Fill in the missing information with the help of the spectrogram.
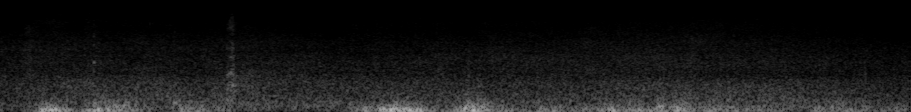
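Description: Waves wash steadily onto a shore on a cold July day while gusty wind buffets the microphone, producing low rumbling surges that swell and recede in an outdoor seaside setting, with no voices present.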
